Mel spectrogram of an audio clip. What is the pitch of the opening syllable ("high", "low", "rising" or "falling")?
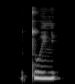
low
